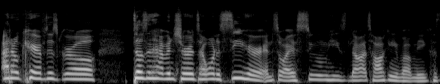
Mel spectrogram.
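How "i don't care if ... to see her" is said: high, loud, demanding yell from the background. Retelling what a man yelled in the background at a hematologist's office, imitating a yell. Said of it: "he's yelling in the background and he's like".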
